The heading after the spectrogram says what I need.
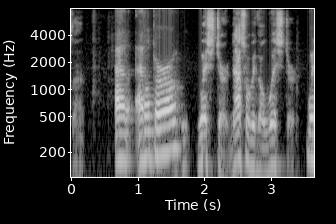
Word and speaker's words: Worcester: She says she's near I can't even pronounce that. Attleboro? Worcester.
